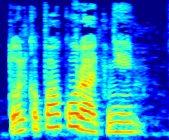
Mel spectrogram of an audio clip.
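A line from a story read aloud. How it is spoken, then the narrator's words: Grumbling. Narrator (Russian): проворчал Степан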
